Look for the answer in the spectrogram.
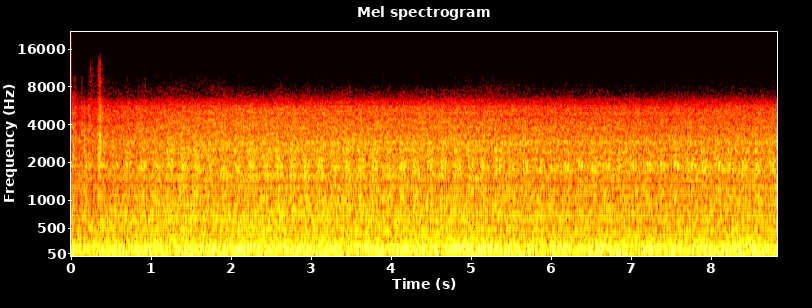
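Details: Ford 5.4 V8 warm idle after engine warmed up: low, dull knocking within a rough, heavy rumble; possibly piston slap, cause uncertain.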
